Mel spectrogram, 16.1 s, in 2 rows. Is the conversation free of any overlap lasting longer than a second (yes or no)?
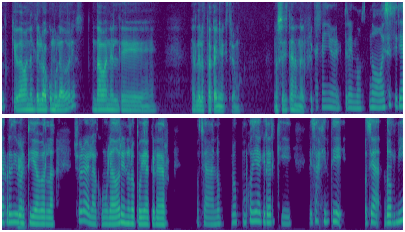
yes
